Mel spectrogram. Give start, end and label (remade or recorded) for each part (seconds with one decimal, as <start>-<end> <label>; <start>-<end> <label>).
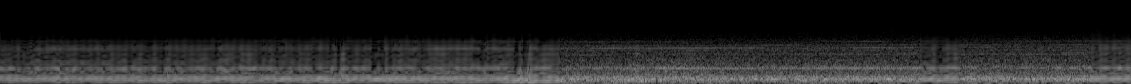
0.0-5.6 remade; 5.6-9.2 recorded; 9.2-9.6 remade; 9.6-10.9 recorded; 10.9-11.3 remade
